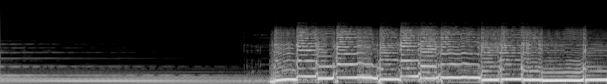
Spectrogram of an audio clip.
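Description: Electric guitar played through a Quilter 101 Mini Reverb amp head. A held chord rings and slowly fades, then about three seconds in a louder single-note lead line with string bends starts.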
